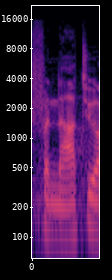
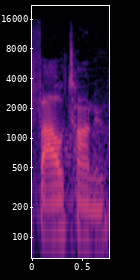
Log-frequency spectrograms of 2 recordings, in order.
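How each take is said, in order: First: The n sound comes before the t sound. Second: The t sound comes before the n sound. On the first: The speaker calls it wrong. "they like switched the letters, the N and the T" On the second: The speaker calls it right. "so it's Fautanu"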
